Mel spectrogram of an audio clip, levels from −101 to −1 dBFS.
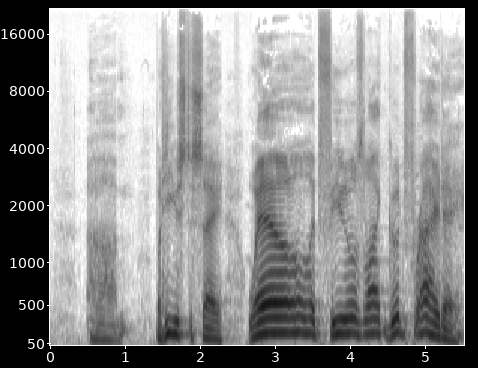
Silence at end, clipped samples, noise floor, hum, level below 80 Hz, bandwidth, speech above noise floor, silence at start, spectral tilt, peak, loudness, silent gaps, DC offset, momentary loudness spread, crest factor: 0 s; under 0.1%; -60 dBFS; none; -48 dBFS; over 20 kHz; 41 dB; 0.55 s; -7.5 dB/octave; -4 dBFS; -19 LUFS; none; under 0.1%; 20 LU; 16 dB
